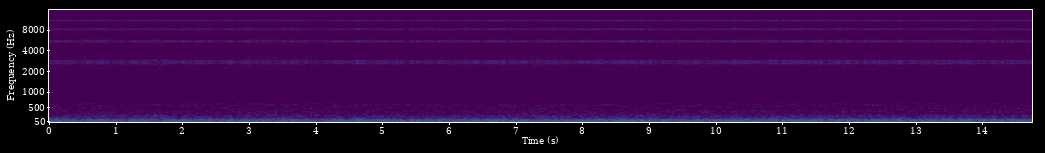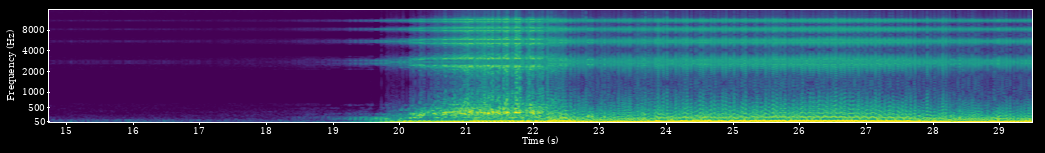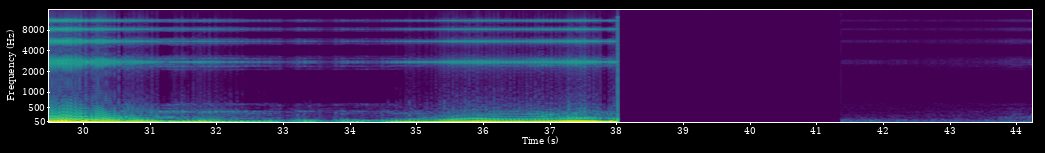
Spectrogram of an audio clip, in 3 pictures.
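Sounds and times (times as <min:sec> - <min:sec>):
UFO hovering and taking off: 0:18.5 - 0:38.0.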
